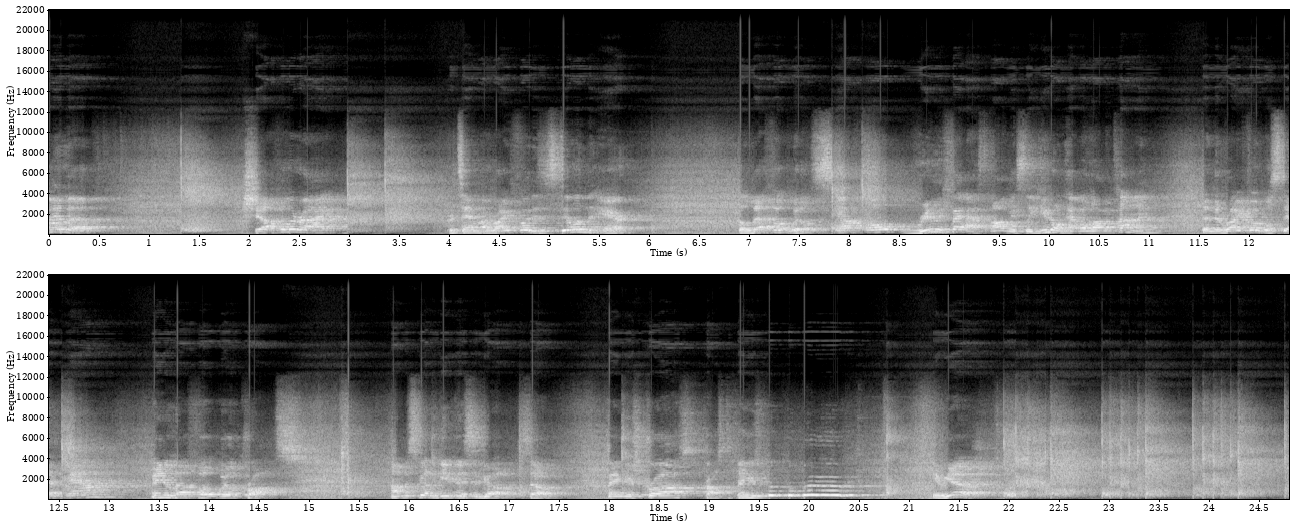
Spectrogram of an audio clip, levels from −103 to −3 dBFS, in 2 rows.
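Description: Gain pumping runs throughout: the gain ducks by around 20 dB under each loud sound, likely from excessive gain hitting a fast limiter, unlike a gate, which silences gaps.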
